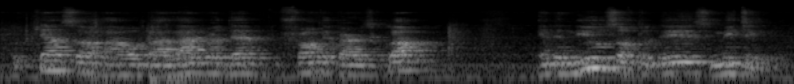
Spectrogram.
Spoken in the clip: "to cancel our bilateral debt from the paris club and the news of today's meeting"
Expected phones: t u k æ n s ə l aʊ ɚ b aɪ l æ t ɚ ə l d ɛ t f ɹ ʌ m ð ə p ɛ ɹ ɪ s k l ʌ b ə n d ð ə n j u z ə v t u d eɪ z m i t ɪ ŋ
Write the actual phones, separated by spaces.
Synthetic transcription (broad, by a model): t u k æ n s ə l aʊ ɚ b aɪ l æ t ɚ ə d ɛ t f ɹ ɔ m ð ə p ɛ ɹ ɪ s k l ʌ b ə n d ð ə n j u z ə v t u d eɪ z m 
